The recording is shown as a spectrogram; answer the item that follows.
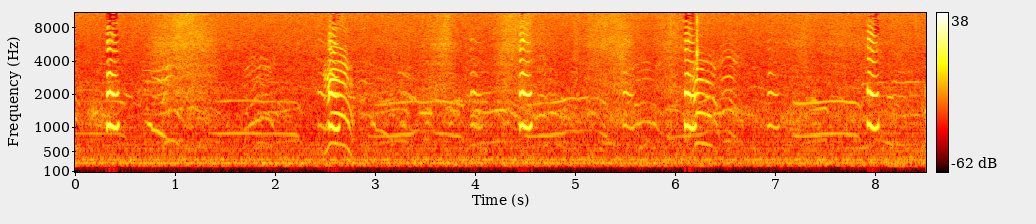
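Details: Slaty-backed gull on the coast of Pingtung County, Taiwan, 1 February 2016, where it is a rare winter visitor: loud, nasal, harmonic cries repeated about every two seconds over a chorus of softer calls from other birds.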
